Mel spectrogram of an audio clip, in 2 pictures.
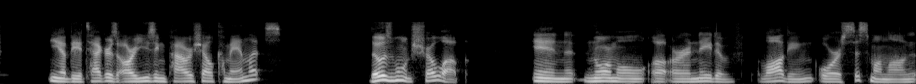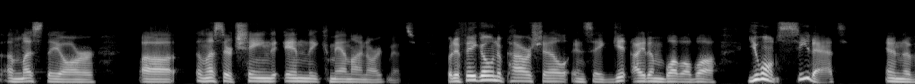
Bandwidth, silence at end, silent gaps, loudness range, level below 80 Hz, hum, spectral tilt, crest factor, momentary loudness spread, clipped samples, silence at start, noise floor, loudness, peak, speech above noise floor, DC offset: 7.6 kHz; 0 s; none; 4 LU; -62 dBFS; none; -6.5 dB/octave; 18 dB; 12 LU; under 0.1%; 0.5 s; -88 dBFS; -19 LUFS; -2 dBFS; 70 dB; under 0.1%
